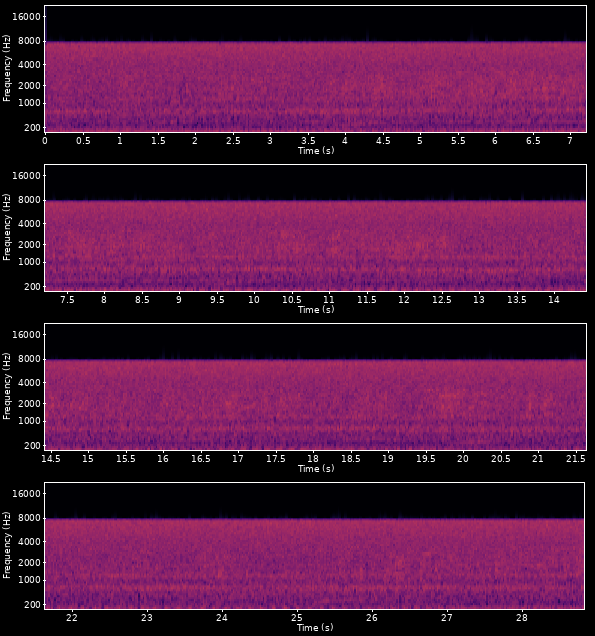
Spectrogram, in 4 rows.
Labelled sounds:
19.3	19.6	humpback whale, 3.0 to 3.3 kHz

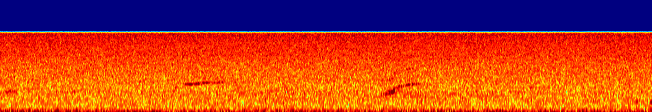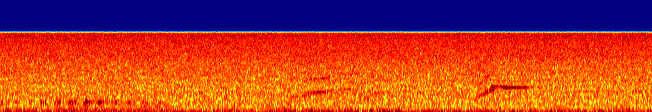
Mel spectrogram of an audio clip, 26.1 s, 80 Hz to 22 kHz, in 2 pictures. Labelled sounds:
3.6	4.2	humpback whale, 1.1 to 1.2 kHz
7.7	8.4	humpback whale, 0.80 to 1.2 kHz
22.7	23.6	humpback whale, 0.80 to 1.1 kHz

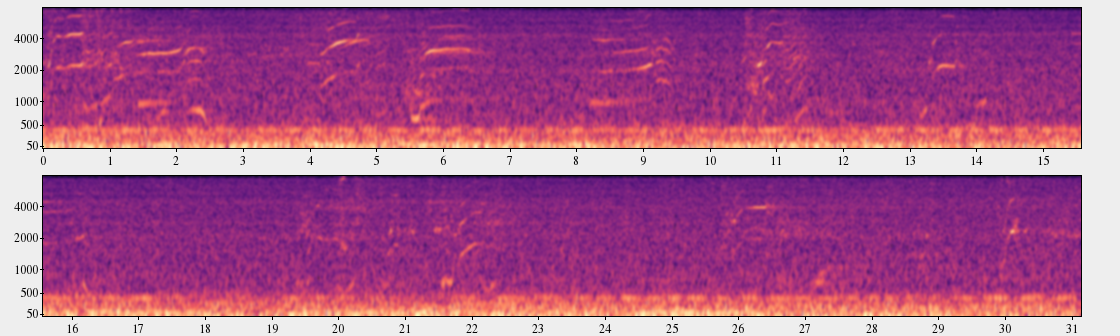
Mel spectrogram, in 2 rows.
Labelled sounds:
3.9	6.5	killer whale, southern resident, 0.63 to 7.7 kHz
8.2	9.5	killer whale, southern resident, 0.98 to 7.3 kHz
10.4	11.5	killer whale, southern resident, 0.67 to 7.7 kHz
13.1	13.8	killer whale, southern resident, 0.69 to 4.4 kHz
15.4	16.3	killer whale, southern resident, 0.54 to 4.6 kHz
20.6	21.2	killer whale, southern resident, 0.67 to 3.4 kHz
25.7	26.7	killer whale, southern resident, 1.5 to 5.6 kHz

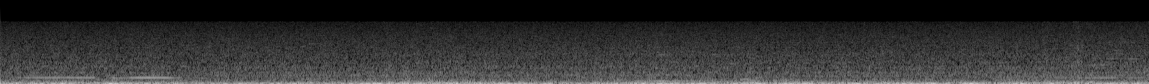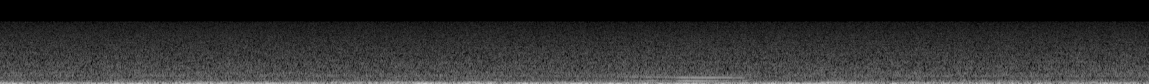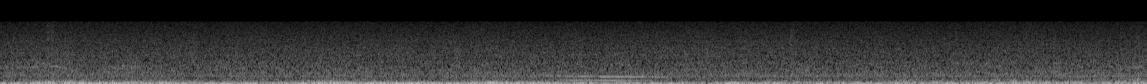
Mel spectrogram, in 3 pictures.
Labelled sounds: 0.0	2.1	humpback whale, 0.15 to 0.74 kHz
2.9	3.6	humpback whale, 1.7 to 3.1 kHz
10.2	11.6	humpback whale, 0.17 to 2.9 kHz
17.3	19.0	humpback whale, 0.11 to 0.78 kHz
23.0	24.8	humpback whale, 0.24 to 1.5 kHz
28.4	29.8	humpback whale, 0.04 to 0.82 kHz

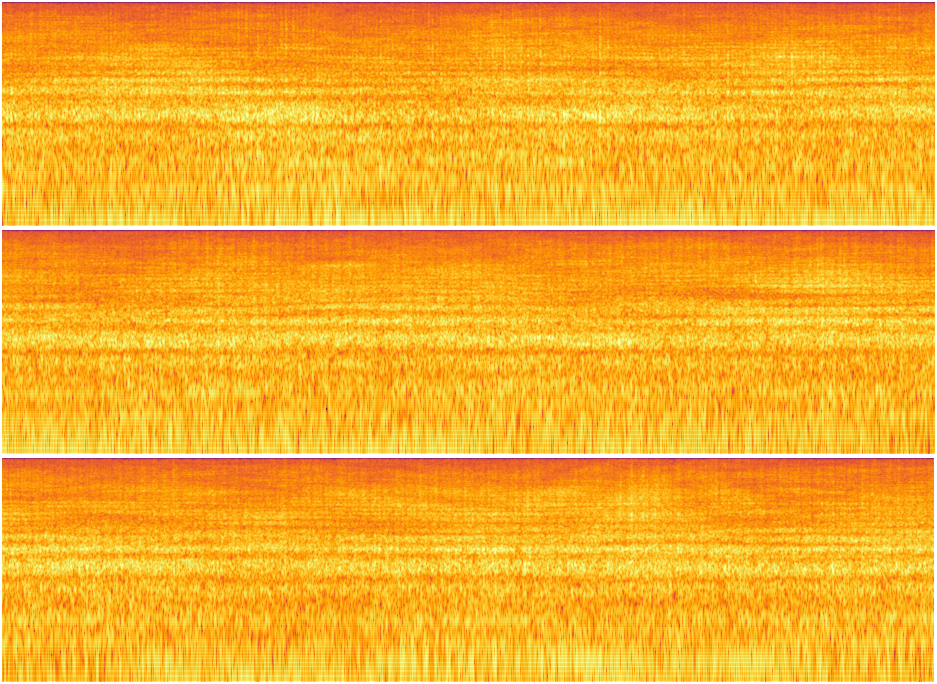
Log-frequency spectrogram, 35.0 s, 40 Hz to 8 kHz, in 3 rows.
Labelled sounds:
1.6	2.1	vessel noise, 2.5 to 4.2 kHz
7.8	8.6	vessel noise, 4.7 to 5.9 kHz
11.2	11.4	vessel noise, 3.2 to 3.4 kHz
15.3	15.9	vessel noise, 3.3 to 3.5 kHz
19.4	19.7	vessel noise, 1.2 to 1.5 kHz
21.6	23.1	vessel noise, 1.6 to 3.9 kHz
24.2	24.5	vessel noise, 3.8 to 4.1 kHz
25.7	26.7	vessel noise, 4.6 to 5.5 kHz

